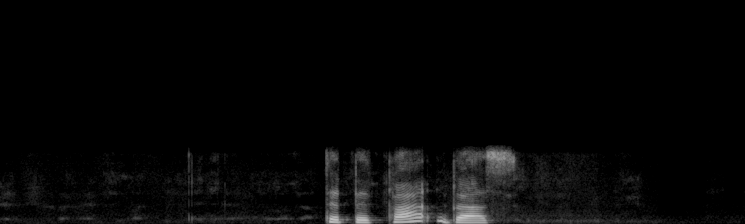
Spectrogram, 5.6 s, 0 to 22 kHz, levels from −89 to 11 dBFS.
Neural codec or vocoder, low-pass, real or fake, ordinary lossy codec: codec, 16 kHz, 2 kbps, FunCodec, trained on LibriTTS, 25 frames a second; 7.2 kHz; fake; Opus, 24 kbps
